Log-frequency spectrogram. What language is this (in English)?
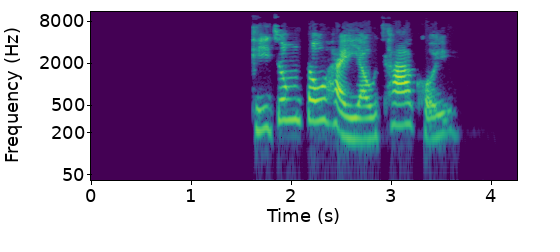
Cantonese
